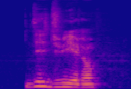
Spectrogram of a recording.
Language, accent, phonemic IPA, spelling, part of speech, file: French, Canada, /de.dɥi.ʁa/, déduira, verb, LL-Q150 (fra)-déduira.wav
- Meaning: third-person singular simple future of déduire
